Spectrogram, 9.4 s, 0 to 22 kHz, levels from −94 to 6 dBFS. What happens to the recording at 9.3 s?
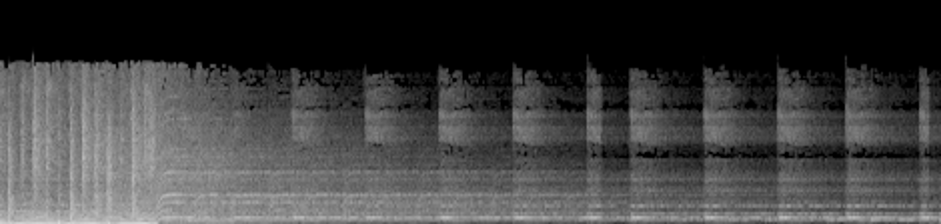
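Damaged data in the compressed stream throws the decoder out of sync from 9.27 to 9.29 s, producing a brief chirp or blip.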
